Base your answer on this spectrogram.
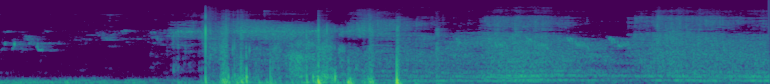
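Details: Desi honey bees on a comb in the Balochistan mountains hum in a low, steady drone, broken by a few sharp knocks and rustles.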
